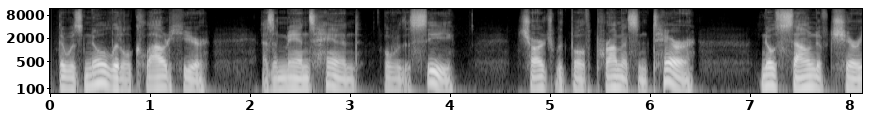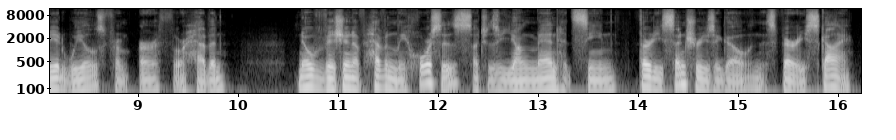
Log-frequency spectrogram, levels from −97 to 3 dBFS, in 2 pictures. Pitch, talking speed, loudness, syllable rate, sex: 90 Hz, 175 wpm, -20 LUFS, 5.1 syllables/s, male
